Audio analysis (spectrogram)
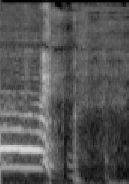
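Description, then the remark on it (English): A small dog lets out a short, high, steady howl, which breaks off abruptly into a few rough yips and faint scuffling sounds. “Does anybody want a dog? They're cute. They're little.”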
